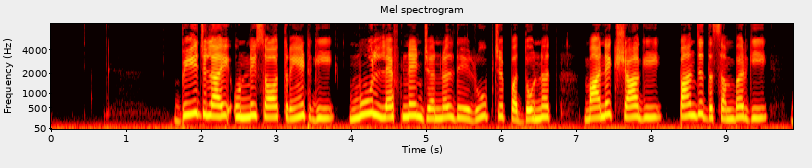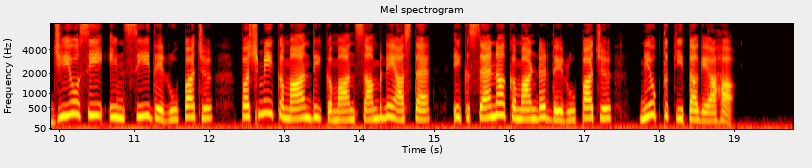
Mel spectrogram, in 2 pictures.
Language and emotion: Dogri, neutral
